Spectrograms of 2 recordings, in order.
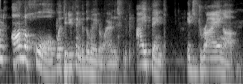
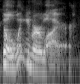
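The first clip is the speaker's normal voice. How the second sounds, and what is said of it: TV announcer voice. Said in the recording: “I can use my TV announcer voice.”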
